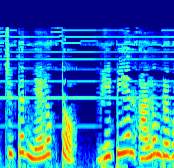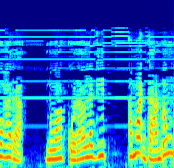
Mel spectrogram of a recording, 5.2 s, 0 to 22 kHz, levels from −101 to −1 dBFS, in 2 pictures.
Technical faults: USB whine; HE-AAC compression

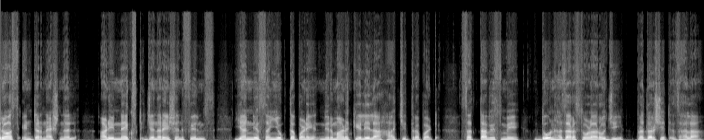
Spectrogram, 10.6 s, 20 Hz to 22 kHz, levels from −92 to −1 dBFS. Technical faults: none

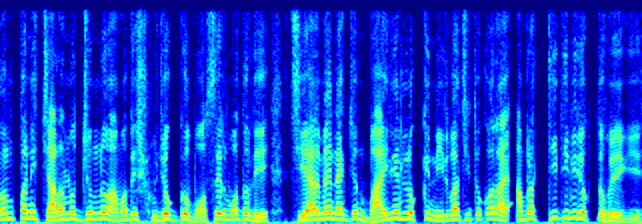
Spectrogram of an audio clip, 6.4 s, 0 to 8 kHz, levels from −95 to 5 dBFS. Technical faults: none

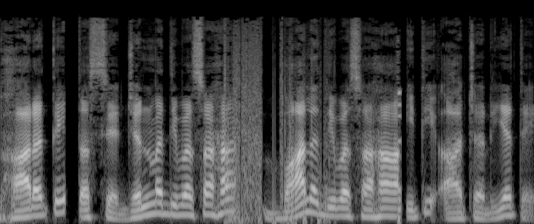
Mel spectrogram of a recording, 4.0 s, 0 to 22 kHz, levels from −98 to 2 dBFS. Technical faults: damaged data in a compressed stream; loose connector crackle

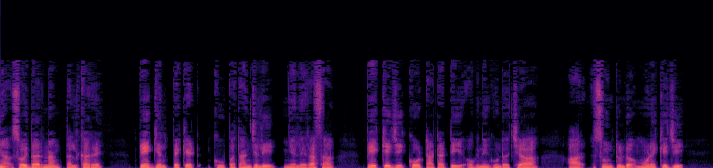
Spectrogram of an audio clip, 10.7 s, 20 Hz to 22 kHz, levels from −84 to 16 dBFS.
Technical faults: low-bitrate audio saved at a high bitrate

